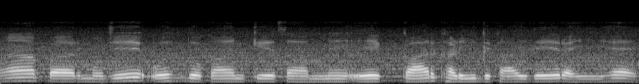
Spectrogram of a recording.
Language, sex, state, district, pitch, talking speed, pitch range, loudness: Hindi, male, Madhya Pradesh, Katni, 140 Hz, 130 wpm, 135-145 Hz, -15 LUFS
